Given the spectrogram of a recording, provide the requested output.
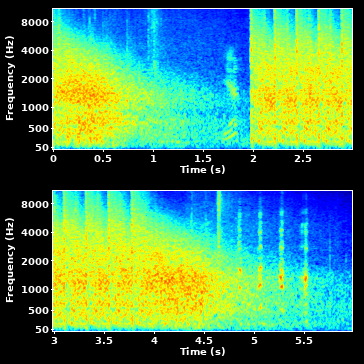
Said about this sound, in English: I'm gonna shoot that bottle for sure.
